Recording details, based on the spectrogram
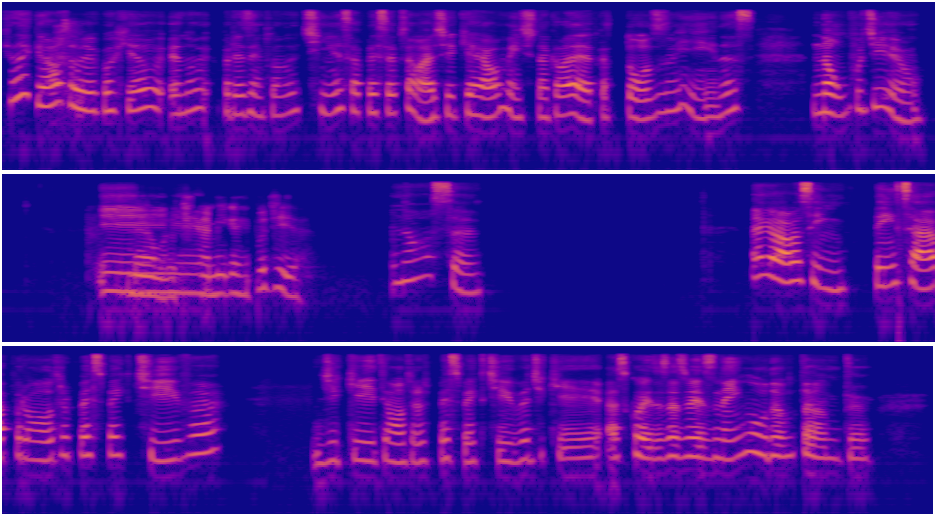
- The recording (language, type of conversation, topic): Portuguese, podcast, Que faixa marcou seu primeiro amor?
- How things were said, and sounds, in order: tapping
